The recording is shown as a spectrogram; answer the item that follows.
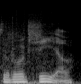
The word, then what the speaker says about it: Roccia: And she pronounced it Rochia.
